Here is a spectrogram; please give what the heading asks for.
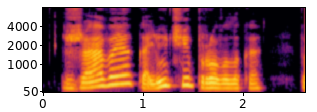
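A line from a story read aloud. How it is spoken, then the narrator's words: Calm repetition. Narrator (Russian): повторил спокойно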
